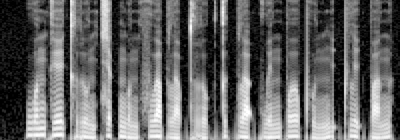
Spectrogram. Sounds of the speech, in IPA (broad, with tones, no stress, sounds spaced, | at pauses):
w o˥˩ n k eː˥˩ kʰ r u˨˩ n t͡ɕ a˥˩ k̚ ŋ o˨˩ n f u˥˩ a̯ p l a˨˩ p̚ t r o˨˩ k̚ t ɯ˥˩ k̚ p l a˦˥ ʔ k w e˦˥ n p ɤː˥˩ pʰ u˩˦ n ŋ i˥˩ ʔ pʰ l i˥˩ ʔ p a˦˥ n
